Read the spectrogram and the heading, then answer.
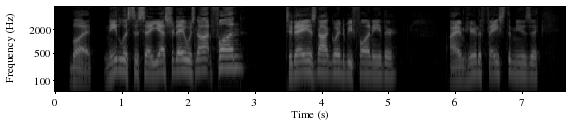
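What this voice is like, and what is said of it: Weak, strained voice. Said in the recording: “pardon me, my voice is a little weak today ... my voice really is getting strained”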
